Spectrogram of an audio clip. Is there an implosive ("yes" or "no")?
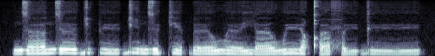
yes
